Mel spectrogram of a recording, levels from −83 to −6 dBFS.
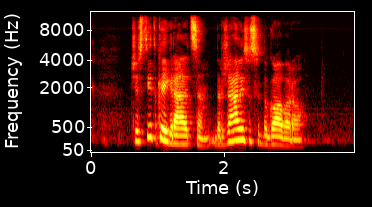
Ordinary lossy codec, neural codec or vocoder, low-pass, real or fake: none; none; 10.8 kHz; real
